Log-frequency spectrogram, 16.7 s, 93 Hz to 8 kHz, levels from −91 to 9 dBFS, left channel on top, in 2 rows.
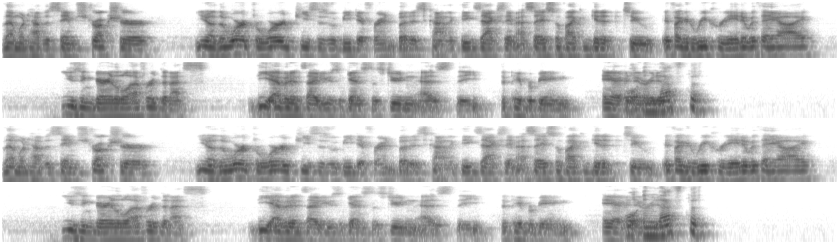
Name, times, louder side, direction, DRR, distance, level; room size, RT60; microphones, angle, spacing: voice 1, 0.0-1.5 1.9-8.1 8.9-10.4 10.8-14.0 14.3-15.0, left 4 dB, 65° left, 0.4 m, -28 dB
voice 2, 14.6-15.3, right 2 dB, 25° right, 0.3 m, -27 dB
2.5 x 2.3 x 2.3 m
head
